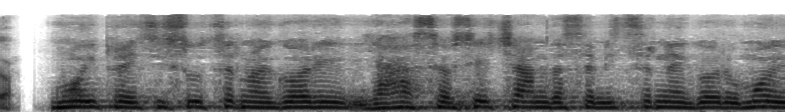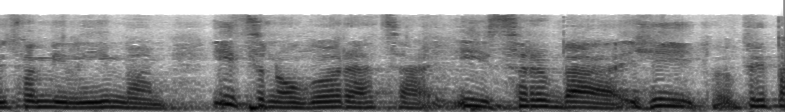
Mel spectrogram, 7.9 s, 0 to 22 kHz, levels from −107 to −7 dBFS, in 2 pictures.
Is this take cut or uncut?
uncut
